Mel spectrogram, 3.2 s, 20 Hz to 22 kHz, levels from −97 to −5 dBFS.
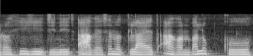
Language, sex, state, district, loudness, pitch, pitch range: Chakma, female, Tripura, Unakoti, -20 LUFS, 160 Hz, 155-175 Hz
